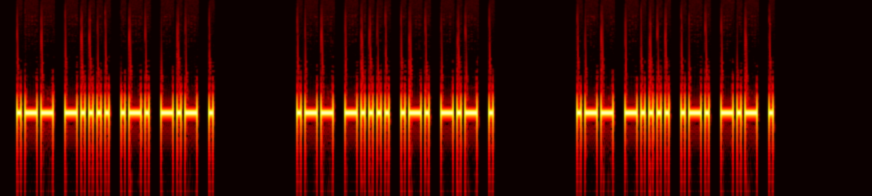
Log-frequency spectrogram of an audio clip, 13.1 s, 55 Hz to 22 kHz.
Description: Morse code, heard as a keyed tone, about 20 wpm, 700 Hz. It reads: W6RKE W6RKE W6RKE
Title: USA Call Signs - 5 Characters - Repeated 3x - 20wpm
